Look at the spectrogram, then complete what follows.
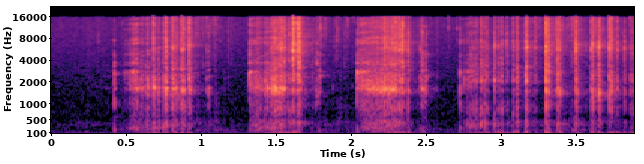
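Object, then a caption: Bar of soap scraped with a knife. A knife blade scrapes across a cream-colored, solid rectangular bar of dry soap held in one hand, shaving curls off its surface. Long, dry, raspy strokes with a bright, hissy edge are separated by brief pauses, then give way to quicker, choppier scrapes and crisp crackles toward the end.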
